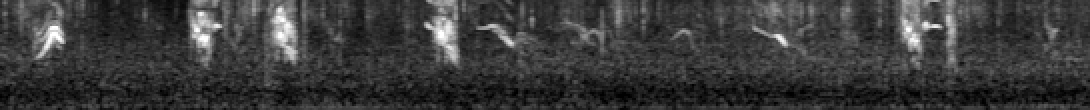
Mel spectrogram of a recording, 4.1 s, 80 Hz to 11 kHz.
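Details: Eurasian tree sparrows at a Tenmangu shrine, Japan, on 10 February 2022, coming to be fed: short, bright chirps in loose bursts, about one a second, over a steady low hum.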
